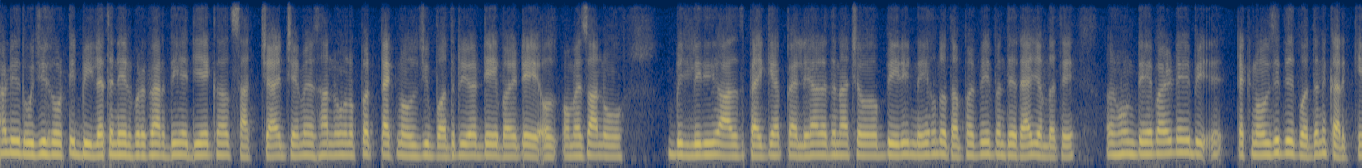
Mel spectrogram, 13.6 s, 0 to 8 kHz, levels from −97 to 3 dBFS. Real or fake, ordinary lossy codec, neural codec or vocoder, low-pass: fake; Opus, 16 kbps; codec, 16 kHz, 0.3 kbps, FocalCodec; 7.2 kHz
